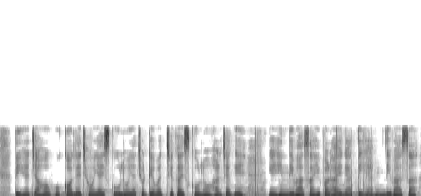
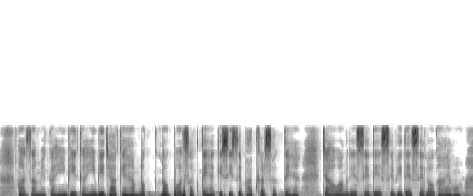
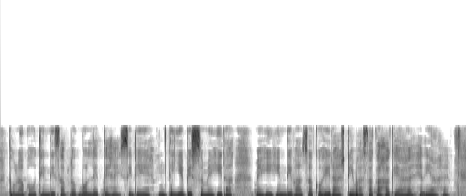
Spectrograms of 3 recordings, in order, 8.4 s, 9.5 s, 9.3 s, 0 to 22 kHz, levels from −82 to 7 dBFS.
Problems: constant background noise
